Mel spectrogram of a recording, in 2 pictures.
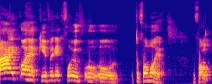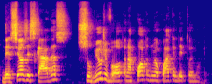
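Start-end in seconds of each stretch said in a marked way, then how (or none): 0.0-0.9 high, urgent, tearful sobbing cry. Recounting a son running up to the speaker, imitating a crying shout. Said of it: "chorando, gritando".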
